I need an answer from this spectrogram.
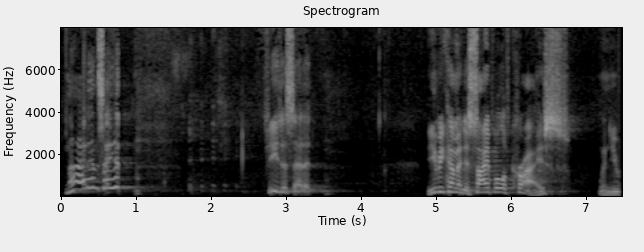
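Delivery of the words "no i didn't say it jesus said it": defensive. Real, not acted. Defends himself to heckler.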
